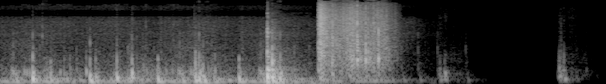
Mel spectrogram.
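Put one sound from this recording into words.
Gravel crunches as a block is dug away.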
